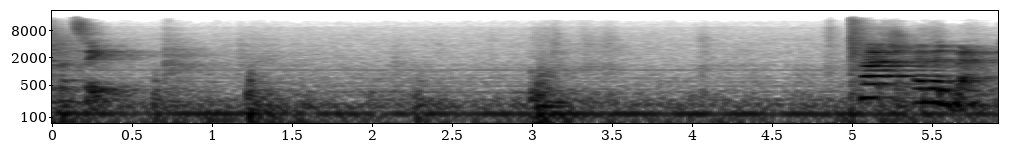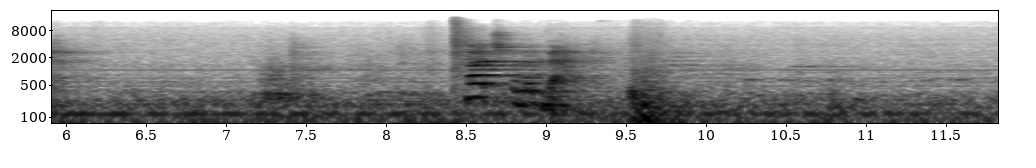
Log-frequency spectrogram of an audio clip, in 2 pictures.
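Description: Hands and feet thump softly on a gym mat.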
